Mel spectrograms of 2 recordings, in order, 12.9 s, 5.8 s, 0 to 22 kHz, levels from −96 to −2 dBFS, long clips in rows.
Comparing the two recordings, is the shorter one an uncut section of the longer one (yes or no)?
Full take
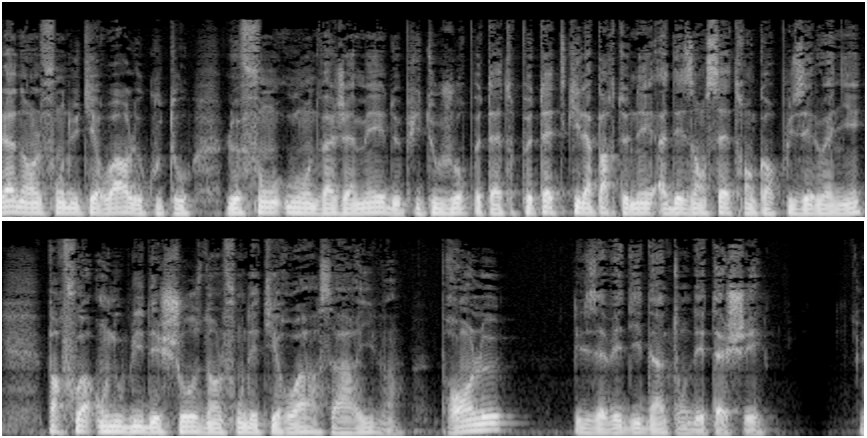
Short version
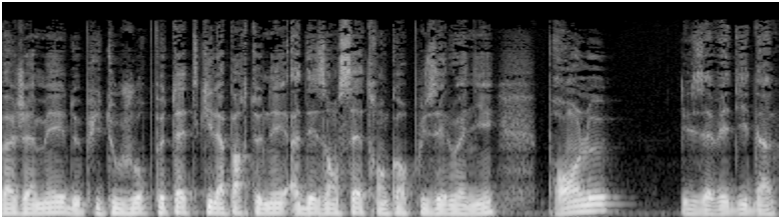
no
